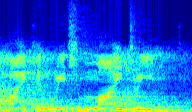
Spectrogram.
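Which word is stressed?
my. The stress falls on the word my. The dream belongs to no one else. "It's not anybody, anybody else's dream, it's your dream"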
